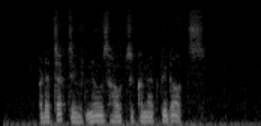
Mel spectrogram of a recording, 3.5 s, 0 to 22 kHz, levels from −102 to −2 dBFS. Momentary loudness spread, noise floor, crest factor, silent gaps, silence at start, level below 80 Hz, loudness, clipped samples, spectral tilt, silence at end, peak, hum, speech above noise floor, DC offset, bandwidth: 5 LU; -80 dBFS; 18 dB; none; 0.05 s; -78 dBFS; -58 LUFS; under 0.1%; -6.5 dB/octave; 0 s; -42 dBFS; none; 23 dB; under 0.1%; 16 kHz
